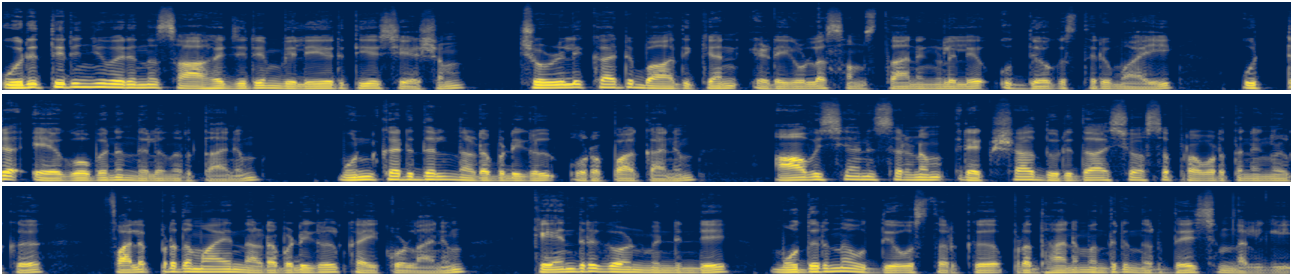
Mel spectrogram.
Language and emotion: Malayalam, neutral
